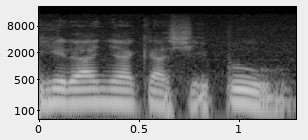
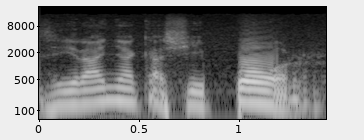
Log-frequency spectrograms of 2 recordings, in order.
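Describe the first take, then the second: First: The name ends in a plain 'u' vowel. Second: The name ends in an 'or' sound. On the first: The speaker calls it wrong. "We say Hiranyakashipu" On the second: The speaker calls it right. "is O R"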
